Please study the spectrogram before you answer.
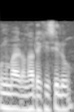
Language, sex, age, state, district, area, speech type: Assamese, male, 30-45, Assam, Darrang, rural, spontaneous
